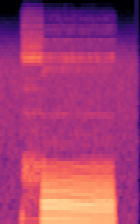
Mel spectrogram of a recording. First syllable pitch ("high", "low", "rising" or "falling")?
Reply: low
